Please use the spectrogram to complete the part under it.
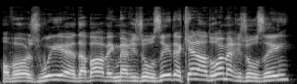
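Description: A man's voice: sits high, fast talker, a bit bright, no echo, clean studio sound. A young man with a Quebec French accent hosting a live radio game show, easygoing and self-mocking as he reads questions and phone numbers. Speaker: radio host.

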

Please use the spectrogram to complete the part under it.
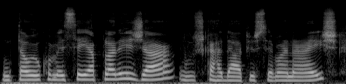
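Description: A woman's voice: medium pitch, normal speed, a little mellow, clear, resonant tone, dry recording, clean studio sound. A Brazilian woman with a carioca accent from Rio, answering conversationally as an interview guest in a reflective, explanatory way. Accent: Brazilian, Rio de Janeiro (carioca). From Ceará, Brazil.

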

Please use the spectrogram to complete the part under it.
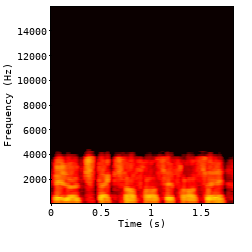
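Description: A man's voice: mid-range voice, lively intonation, fast, no echo. A man with a Québécois French accent, a guest on a radio phone-in, talking in an emphatic, lecturing way. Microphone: telephone. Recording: dry phone line.

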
